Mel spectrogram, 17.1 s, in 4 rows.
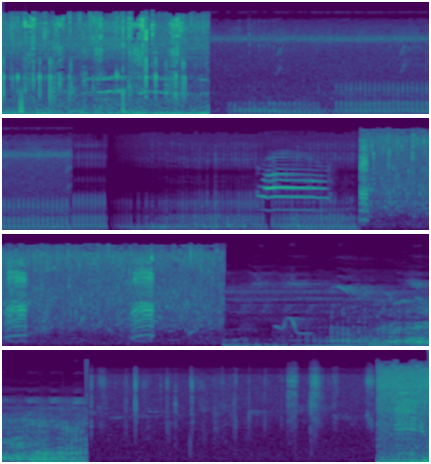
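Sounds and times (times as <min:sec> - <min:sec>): lion growling: 0:02.0 - 0:06.9.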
